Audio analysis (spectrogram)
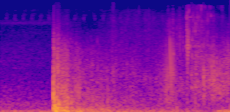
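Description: Fuel barrel exploding in Crysis: a single sharp, close blast that decays into rumbling debris and faint game ambience, with no one talking.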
